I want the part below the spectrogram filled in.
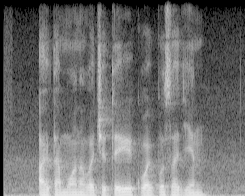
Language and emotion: Russian, neutral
